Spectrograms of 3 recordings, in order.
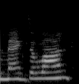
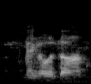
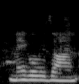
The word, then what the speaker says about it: Megalodon: The Magdalon? Am I saying that right? No. How do you say it? Megalodon. Megalodon. Okay, my bad.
